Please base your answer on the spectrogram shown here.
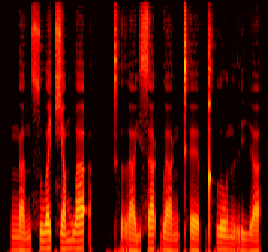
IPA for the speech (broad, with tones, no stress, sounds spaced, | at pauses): ŋ a˩˦ n s u˦˥ a̯ t͡ɕ a˦˥ m w a˦˥ ʔ | kʰ r a˨˩ j s a˦˥ k̚ l a˩˦ ŋ kʰ ɛː˨˩ p̚ kʰ l o˧ n r i˨˩ a̯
